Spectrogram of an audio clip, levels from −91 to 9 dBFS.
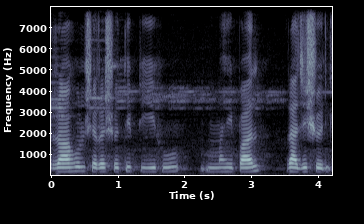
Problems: background sounds at intervals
